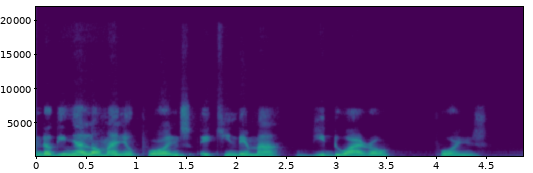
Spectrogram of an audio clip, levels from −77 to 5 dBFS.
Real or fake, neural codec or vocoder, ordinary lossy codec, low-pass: fake; autoencoder, 48 kHz, 32 numbers a frame, DAC-VAE, trained on Japanese speech; none; 19.8 kHz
